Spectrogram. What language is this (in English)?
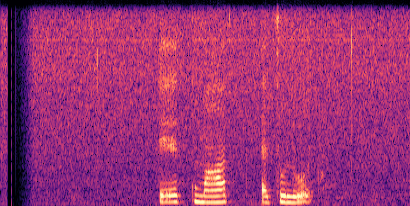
Sinhala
